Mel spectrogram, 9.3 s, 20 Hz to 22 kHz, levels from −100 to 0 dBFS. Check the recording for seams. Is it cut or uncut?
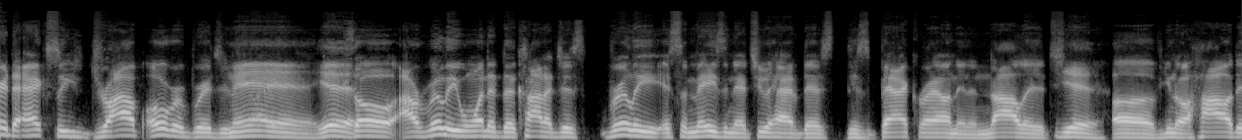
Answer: uncut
